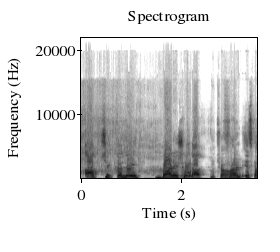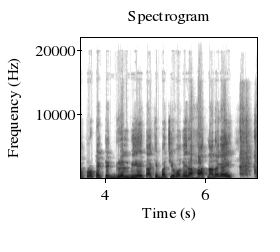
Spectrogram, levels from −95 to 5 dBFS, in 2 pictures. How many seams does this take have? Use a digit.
1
